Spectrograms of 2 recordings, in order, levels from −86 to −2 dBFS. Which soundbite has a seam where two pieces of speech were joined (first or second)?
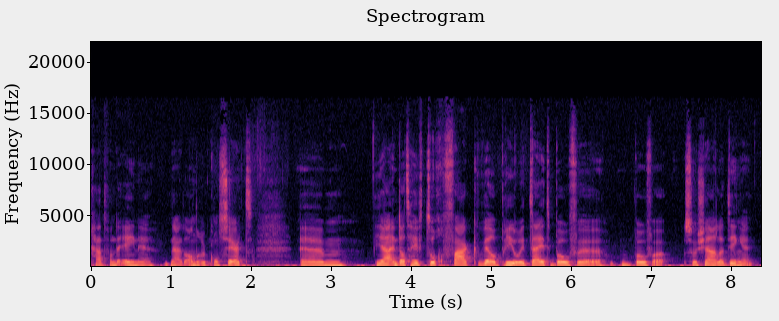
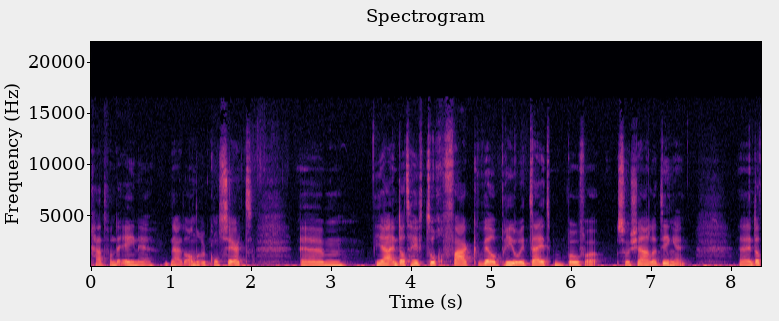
second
